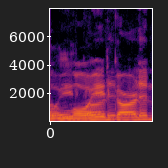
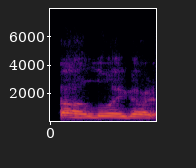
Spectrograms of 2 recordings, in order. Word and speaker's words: Loy Gardens: Walking through the Lloyd Garden, right? Loy Garden, like Loy Garden in the. I've been saying it wrong.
